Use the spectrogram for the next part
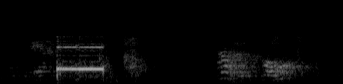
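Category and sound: signal or alarm, voicemail recording beep tone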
